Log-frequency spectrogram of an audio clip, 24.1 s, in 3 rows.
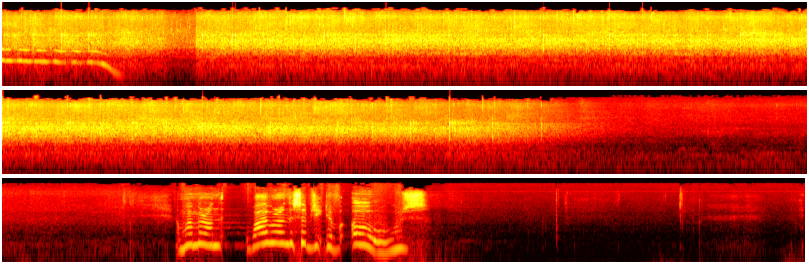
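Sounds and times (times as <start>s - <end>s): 
audience applause: 0.0s - 14.2s
speech: 19.0s - 20.4s.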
